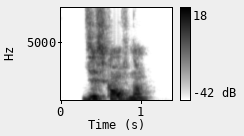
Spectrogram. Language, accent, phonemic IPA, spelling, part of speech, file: French, Canada, /dis.kɔ̃v.nɔ̃/, disconvenons, verb, LL-Q150 (fra)-disconvenons.wav
- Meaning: inflection of disconvenir: 1. first-person plural present indicative 2. first-person plural imperative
